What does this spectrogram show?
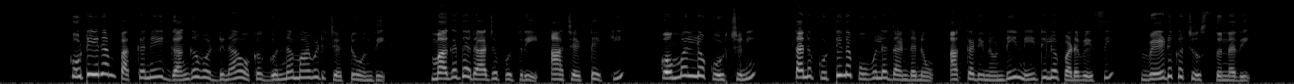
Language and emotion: Telugu, neutral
